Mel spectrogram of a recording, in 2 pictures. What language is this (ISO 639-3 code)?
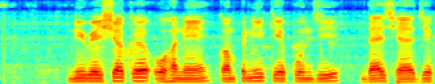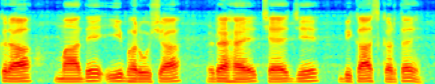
mai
